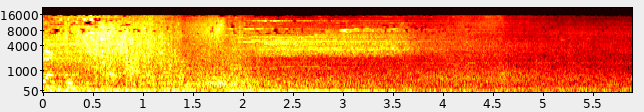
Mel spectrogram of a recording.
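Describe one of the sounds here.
A short victory fanfare swells and fades.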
